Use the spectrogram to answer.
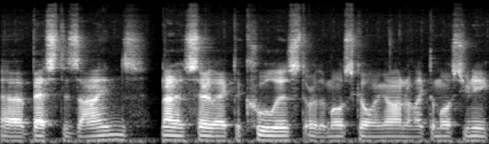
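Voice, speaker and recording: Against a quiet background, a man with a very deep, low voice speaks at a fairly quick pace with fairly even intonation. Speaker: fan animator giving commentary. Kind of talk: unscripted video commentary. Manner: stutters a lot; hesitant, many fillers.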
